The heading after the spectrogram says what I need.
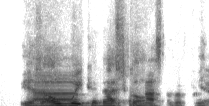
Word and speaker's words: Ascot: Ascot. Yeah. Yeah. Ascot as in soot.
